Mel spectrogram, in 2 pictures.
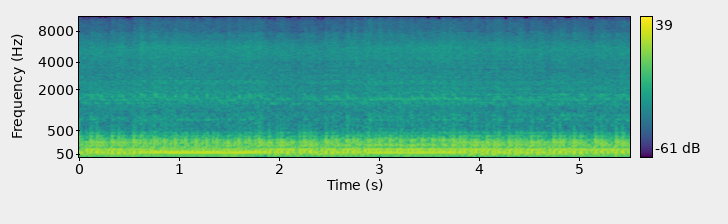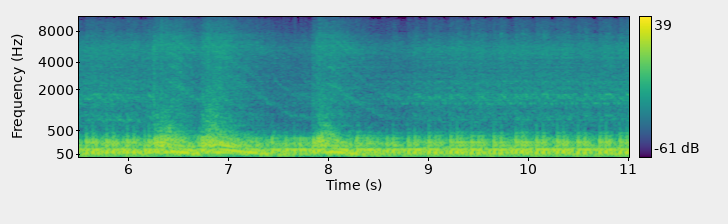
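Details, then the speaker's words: Honda RC51 V-twin, first run after rear cylinder reassembly with a threadsert for an ejected spark plug, not run for almost a year and no coolant yet: deep, steady idle with even pops and short blips, no knock or misfire. "sounds good sounds like it's popping a little bit like of course it's been almost a year"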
